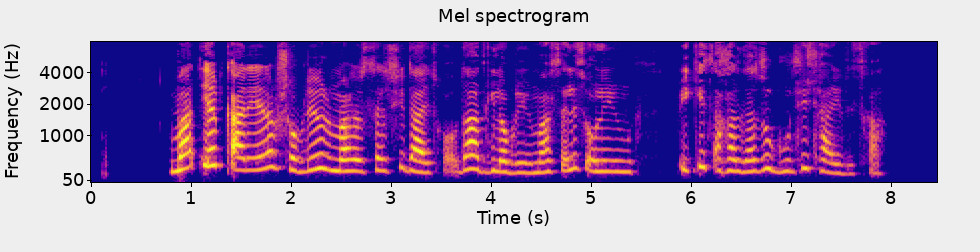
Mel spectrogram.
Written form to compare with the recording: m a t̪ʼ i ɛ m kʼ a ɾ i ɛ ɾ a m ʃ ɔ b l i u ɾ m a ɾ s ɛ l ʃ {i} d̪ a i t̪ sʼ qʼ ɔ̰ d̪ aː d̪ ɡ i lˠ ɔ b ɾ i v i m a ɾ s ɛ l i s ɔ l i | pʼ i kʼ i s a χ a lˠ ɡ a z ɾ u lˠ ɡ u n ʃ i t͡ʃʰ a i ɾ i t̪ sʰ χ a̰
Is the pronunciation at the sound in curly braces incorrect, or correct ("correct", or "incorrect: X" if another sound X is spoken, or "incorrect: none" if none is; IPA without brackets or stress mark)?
correct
